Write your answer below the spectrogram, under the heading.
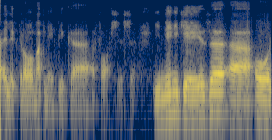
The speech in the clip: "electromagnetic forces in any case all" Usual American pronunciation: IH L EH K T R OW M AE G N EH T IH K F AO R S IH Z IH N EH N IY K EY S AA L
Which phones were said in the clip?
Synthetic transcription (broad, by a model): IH L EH K T R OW M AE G N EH T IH K F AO R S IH S IH N EH N IY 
